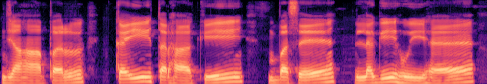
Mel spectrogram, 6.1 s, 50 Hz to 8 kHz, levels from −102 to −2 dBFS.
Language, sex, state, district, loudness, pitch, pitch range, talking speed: Hindi, male, Jharkhand, Ranchi, -15 LUFS, 110 Hz, 100-140 Hz, 90 wpm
